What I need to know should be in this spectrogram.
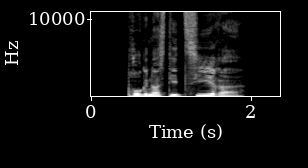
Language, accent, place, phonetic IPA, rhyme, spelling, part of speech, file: German, Germany, Berlin, [pʁoɡnɔstiˈt͡siːʁə], -iːʁə, prognostiziere, verb, De-prognostiziere.ogg
- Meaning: inflection of prognostizieren: 1. first-person singular present 2. singular imperative 3. first/third-person singular subjunctive I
